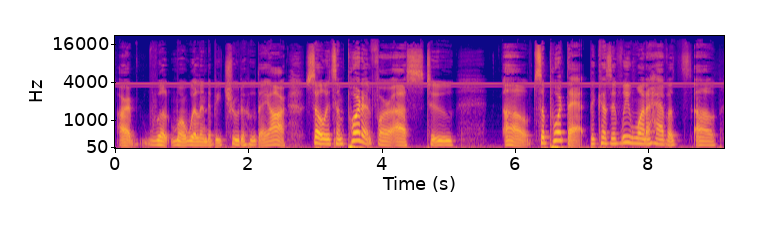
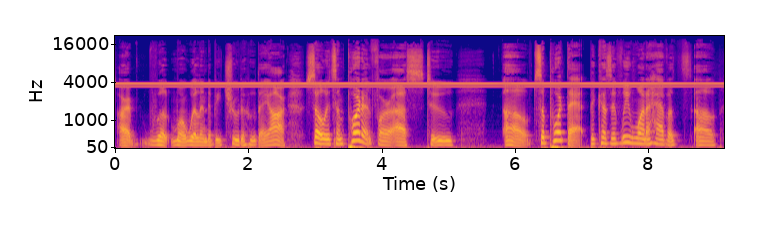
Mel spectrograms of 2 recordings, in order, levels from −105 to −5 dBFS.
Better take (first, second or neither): first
